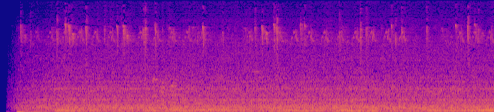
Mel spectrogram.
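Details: Indian silverbill in Bhopal: a continuous run of short, thin, high chirps repeated several times a second, like a small flock calling together, over a steady low rumble of background noise.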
